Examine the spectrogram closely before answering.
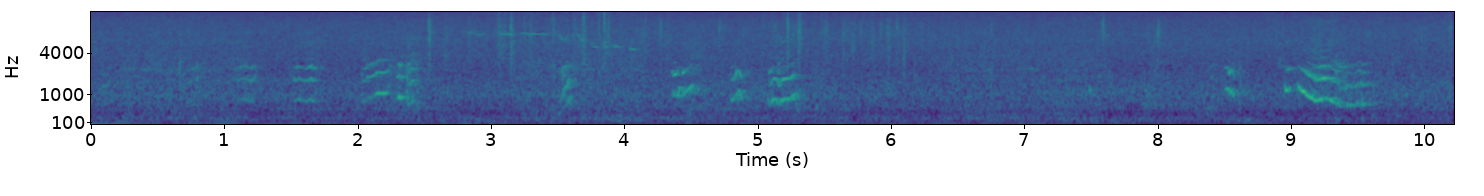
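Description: Five-week-old Bolonka Zwetna puppies giving short, high-pitched squeaks and whimpers as they play. The squeaks come in small clusters about two seconds in and around four to five seconds in, with a louder run of falling squeals near the end.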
